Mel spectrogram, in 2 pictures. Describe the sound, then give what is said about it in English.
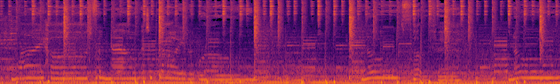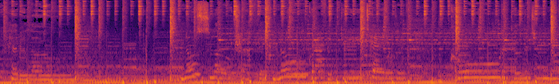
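Motorcycle engines roar steadily and loudly in Wall, South Dakota, their pitch rising and falling as they rev and pass, forming a continuous dense rumble throughout with no break. “So one of the things that you're going to hear while you're here is the roar of motorcycles.”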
